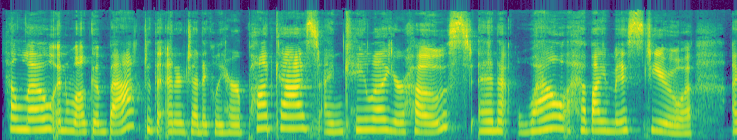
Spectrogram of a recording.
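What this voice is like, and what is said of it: Congested voice from a cold. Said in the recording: “I have been sick with this terrible cold and I'm still kind of fighting it a little bit. So if you hear that in my voice, that is why”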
